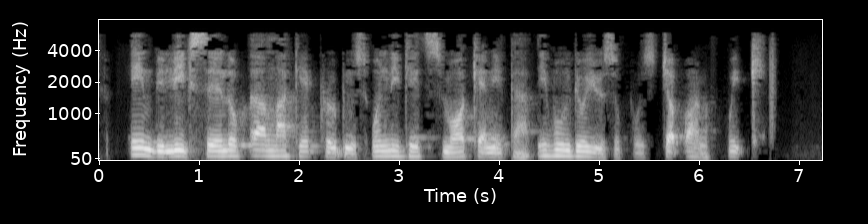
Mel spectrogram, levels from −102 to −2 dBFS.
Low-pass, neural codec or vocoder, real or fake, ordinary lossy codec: 7.2 kHz; codec, 16 kHz, 0.5 kbps, X-Codec, HuBERT features, trained on balanced general audio; fake; MP3, 24 kbps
